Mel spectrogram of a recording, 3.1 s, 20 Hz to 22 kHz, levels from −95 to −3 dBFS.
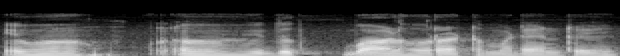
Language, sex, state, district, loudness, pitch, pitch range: Kannada, male, Karnataka, Belgaum, -19 LUFS, 115 Hz, 105-115 Hz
